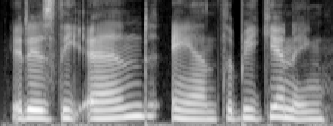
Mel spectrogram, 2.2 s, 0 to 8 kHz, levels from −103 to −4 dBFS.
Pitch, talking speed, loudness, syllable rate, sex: 200 Hz, 190 wpm, -17 LUFS, 4.4 syllables/s, female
